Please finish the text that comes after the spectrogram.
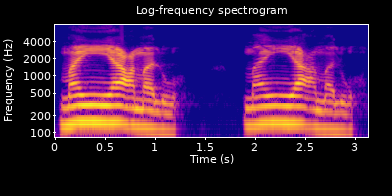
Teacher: یہ نون ساکنہ کے بعد یا آیا ہے تو یہاں پہ ادغام ہوگا اور ساتھ ساتھ یہاں پہ غنہ بھی ہوگا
